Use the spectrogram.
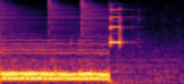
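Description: A fast food restaurant's burger station on the line beeping: a loud, steady electronic tone holds for under a second, then a short, bright beep cuts in and it falls quiet.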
